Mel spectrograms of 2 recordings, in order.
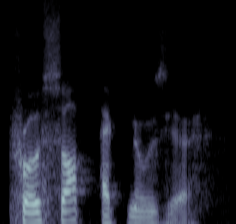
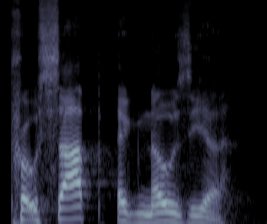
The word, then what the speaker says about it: Prosopagnosia: So pronounce it one more time. – Prosopagnosia. – Prosopagnosia. – It's almost like two words together. – Yeah, like, prosop, agnosia. Okay, dope.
